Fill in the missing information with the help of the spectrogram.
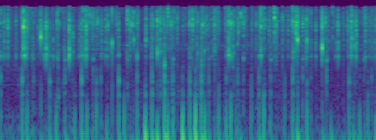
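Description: A small, hollow white plastic cosmetic jar with a screw lid is held in both hands while long nails tap and scratch its lid and body. Quick, irregular dry clicks and taps come with a scratchy, crackling texture and a soft low thump under them. Each tap dies away almost at once.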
